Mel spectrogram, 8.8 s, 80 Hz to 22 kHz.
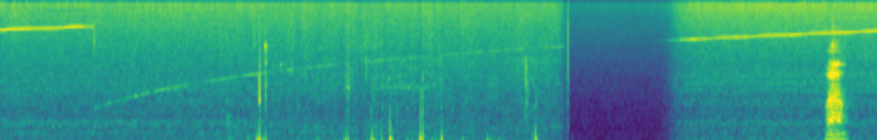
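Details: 1929 Templetone radio speaker, microphone close up: faint, thin tone climbs steadily in pitch over several seconds between handling knocks; cone detached, so almost no sound comes out.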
